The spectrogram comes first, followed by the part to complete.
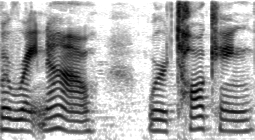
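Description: A woman speaks with an Arabic accent at medium pitch. Her intonation is monotone and flat. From Saudi Arabia. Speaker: writer. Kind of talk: interview.

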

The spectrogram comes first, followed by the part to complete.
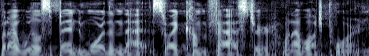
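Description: Noticeable background noise fills the recording. A man talks at a moderate pace. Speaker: comedian. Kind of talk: stand-up. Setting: stage with audience.

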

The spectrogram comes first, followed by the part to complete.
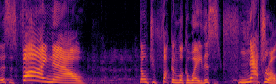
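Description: A man's raised, projected voice, high in pitch with a bright, sharp tone, very slow, with ordinary pitch variation and big swings in loudness. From Maine, rural farm. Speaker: stand-up comedian. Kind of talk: stand-up.

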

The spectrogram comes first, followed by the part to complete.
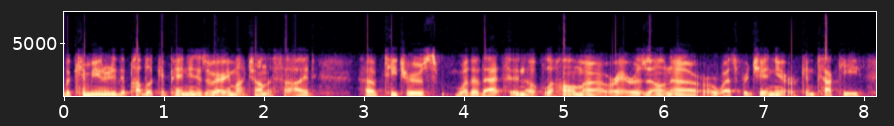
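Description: Over noticeable background noise, a man with an American accent talks at a very fast pace, his fairly low pitch held in fairly even intonation. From US, Pennsylvania. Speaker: union leader. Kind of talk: interview.

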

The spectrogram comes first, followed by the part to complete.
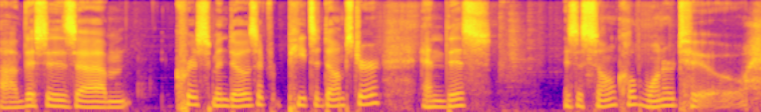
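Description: A normal speaking voice at a fairly slow pace with ordinary pitch variation. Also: man, fairly high pitch for a man. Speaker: radio host. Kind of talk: casual chat. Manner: casual, rambling with many fillers.

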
